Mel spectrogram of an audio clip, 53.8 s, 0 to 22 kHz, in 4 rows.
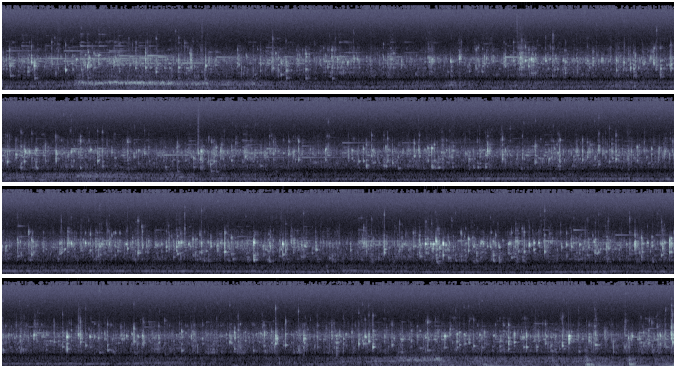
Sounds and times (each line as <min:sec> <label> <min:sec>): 0:00.0 chimes outside 0:53.7
0:00.0 pond underwater 0:53.7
